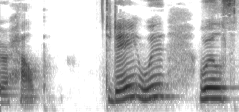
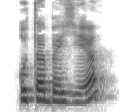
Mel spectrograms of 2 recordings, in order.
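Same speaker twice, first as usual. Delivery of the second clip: pitch climbs on final є. Ukrainian lesson, asking 'do you have' as a question: rising intonation on є. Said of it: "If we pronounce it with a question intonation, rising intonation, means do you have?".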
